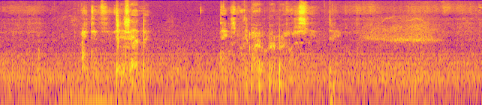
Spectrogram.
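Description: Faint whispering in short, quiet phrases.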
